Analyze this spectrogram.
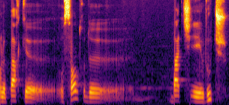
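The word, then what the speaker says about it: Batlle i Roig: Et qui donne sur le parc au centre de Batch et Rouch, pour prononcer à peu près comme les Catalans. Vous dites en général Battle et Roig, mais c'est pas comme ça que ça se prononce.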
